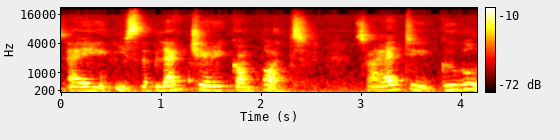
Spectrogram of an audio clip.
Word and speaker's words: compote: forest cake is a is the black cherry compote so i had to google that word because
